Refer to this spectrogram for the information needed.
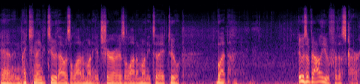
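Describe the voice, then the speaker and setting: Very fast pace broken by long, frequent pauses. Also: man, medium pitch for a man, ordinary pitch variation, very clean recording, silent background. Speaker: car reviewer. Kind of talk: POV driving review. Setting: in a car. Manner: soft-spoken.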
